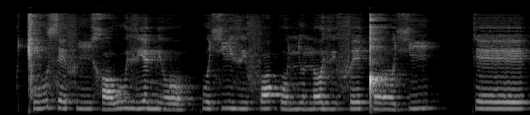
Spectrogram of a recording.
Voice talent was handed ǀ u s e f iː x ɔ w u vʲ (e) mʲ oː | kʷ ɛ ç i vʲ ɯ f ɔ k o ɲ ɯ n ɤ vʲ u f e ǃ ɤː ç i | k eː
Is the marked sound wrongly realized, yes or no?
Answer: yes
